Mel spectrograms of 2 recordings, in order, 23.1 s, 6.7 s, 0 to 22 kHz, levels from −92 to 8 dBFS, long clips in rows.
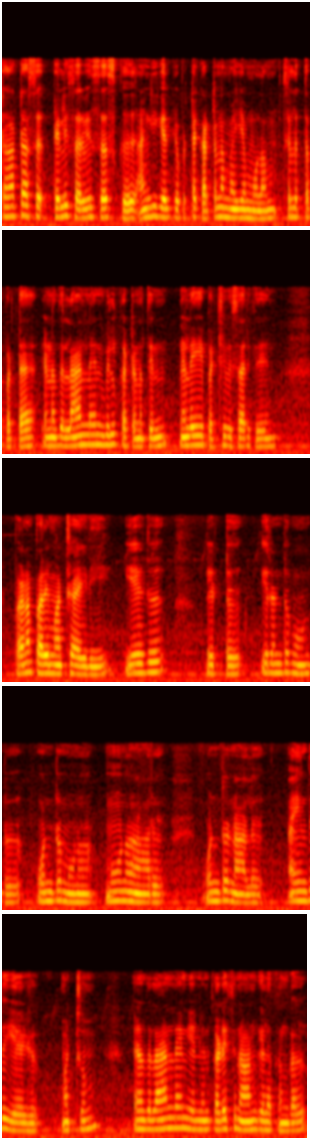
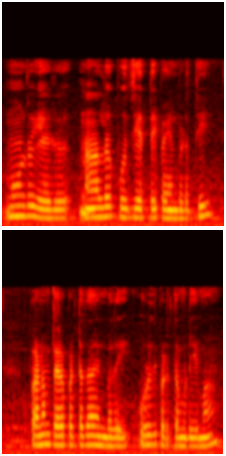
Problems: none marked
